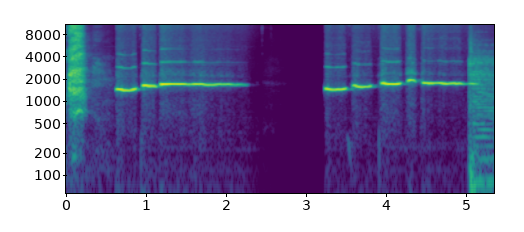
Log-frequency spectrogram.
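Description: A clear, tuneful whistled melody, the opening of a rock ballad, played twice: a few short rising notes settling into one long held tone, a pause between phrases, no voices.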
